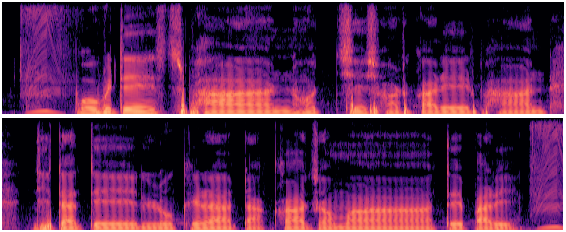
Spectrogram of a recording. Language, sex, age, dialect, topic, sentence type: Bengali, male, <18, Northern/Varendri, banking, statement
